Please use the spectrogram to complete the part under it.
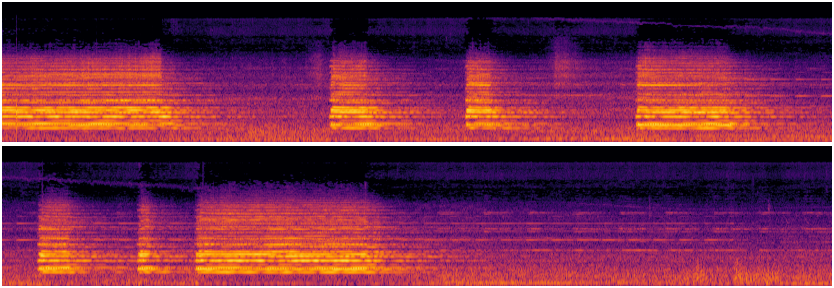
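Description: A diesel locomotive rumbles as it approaches slowly.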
